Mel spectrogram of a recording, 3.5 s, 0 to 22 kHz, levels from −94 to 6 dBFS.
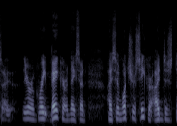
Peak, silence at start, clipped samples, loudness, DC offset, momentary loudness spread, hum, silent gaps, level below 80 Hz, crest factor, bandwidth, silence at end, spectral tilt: -26 dBFS; 0 s; under 0.1%; -48 LUFS; under 0.1%; 14 LU; none; none; under -90 dBFS; 22 dB; 18 kHz; 0 s; -4 dB/octave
